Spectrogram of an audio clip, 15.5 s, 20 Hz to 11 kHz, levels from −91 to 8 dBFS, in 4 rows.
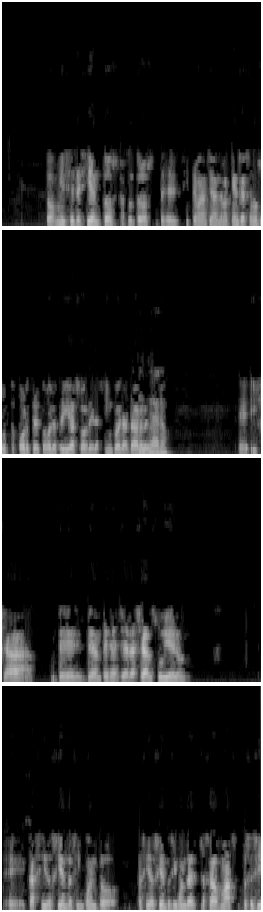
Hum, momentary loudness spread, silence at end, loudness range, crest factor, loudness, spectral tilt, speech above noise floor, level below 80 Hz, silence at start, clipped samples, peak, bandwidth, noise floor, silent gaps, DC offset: none; 11 LU; 0 s; 4 LU; 24 dB; -27 LUFS; -9 dB/octave; 46 dB; -72 dBFS; 0.7 s; under 0.1%; -4 dBFS; 4.3 kHz; -73 dBFS; none; under 0.1%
